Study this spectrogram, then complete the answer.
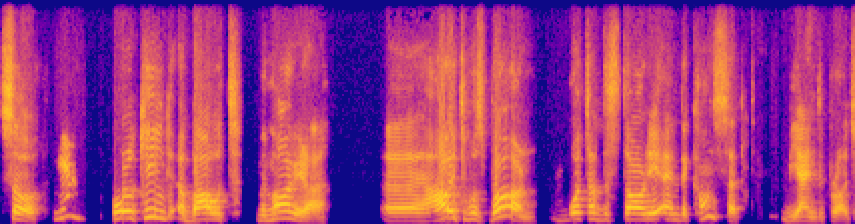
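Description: The speaker has an Italian accent and a fairly slow pace. The background is quiet. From Italy. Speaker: musician hosting a live chat. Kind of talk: casual live-stream interview. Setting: video call. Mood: friendly, smiling. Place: home room. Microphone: video call.

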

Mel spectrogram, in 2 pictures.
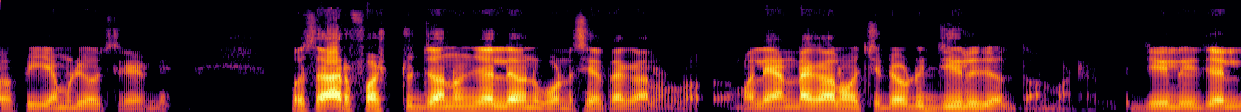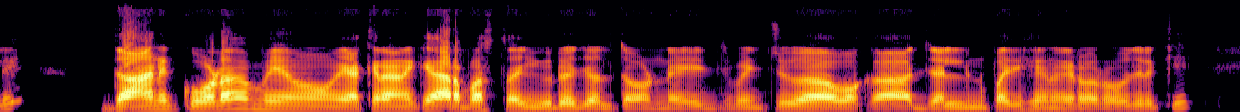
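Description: A man with an unremarkable speaking voice, medium pitch, ordinary pitch variation and big swings in loudness. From Andhra Pradesh, Konaseema district. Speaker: coconut farmer. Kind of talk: interview explanation. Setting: studio.

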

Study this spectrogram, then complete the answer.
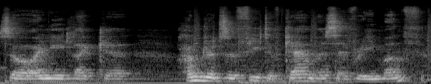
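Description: A man talks at a moderate pace with fairly even intonation, with audible room echo and faint music in the background. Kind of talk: interview answer. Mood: relaxed, amused. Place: workshop.

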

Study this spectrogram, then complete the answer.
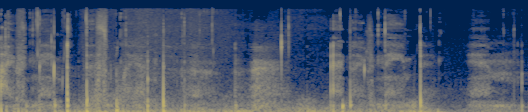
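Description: The pace is very slow. Long pauses come often. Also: woman. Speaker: ASMR creator. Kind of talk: ASMR whisper video, casual talk to camera. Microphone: studio mic.

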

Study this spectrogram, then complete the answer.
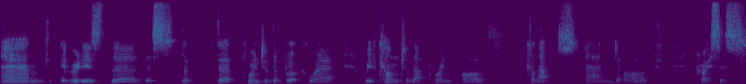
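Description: Very slowly and in a monotone, flat intonation, a man with a fairly low pitch talks against a quiet background. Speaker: poet. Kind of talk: introducing a poem at an online conference. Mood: calm, reflective. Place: home room. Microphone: webcam.

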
